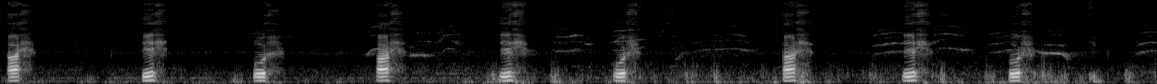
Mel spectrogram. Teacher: گلے کے درمیان سے ہوا کی سی آواز آئے گی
